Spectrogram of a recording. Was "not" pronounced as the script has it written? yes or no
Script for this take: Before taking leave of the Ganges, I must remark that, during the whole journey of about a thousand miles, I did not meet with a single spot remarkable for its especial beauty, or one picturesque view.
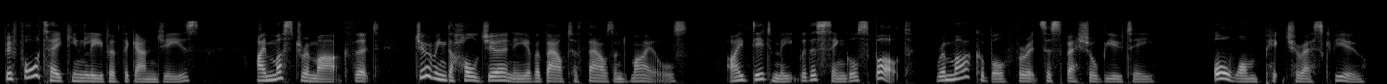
no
